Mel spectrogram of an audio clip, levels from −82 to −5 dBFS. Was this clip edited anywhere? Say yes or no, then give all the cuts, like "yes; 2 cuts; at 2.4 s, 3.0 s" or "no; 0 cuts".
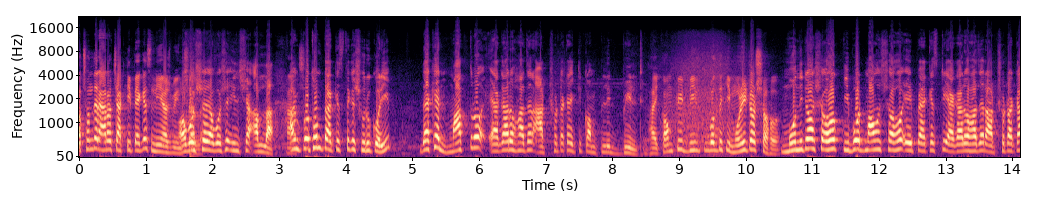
no; 0 cuts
